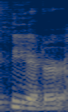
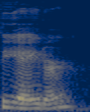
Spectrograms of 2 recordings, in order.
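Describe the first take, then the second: First: It is said with a standard non-Texan pronunciation. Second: It is said with a Texan pronunciation. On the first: This is not how the speaker says it. "I don't say theater" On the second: This is how the speaker normally says it. "I say theater"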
